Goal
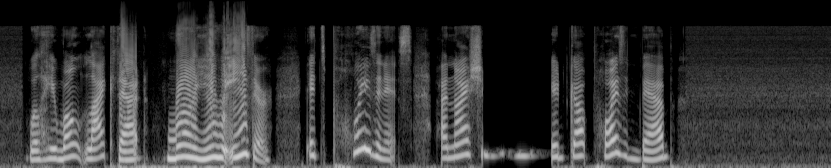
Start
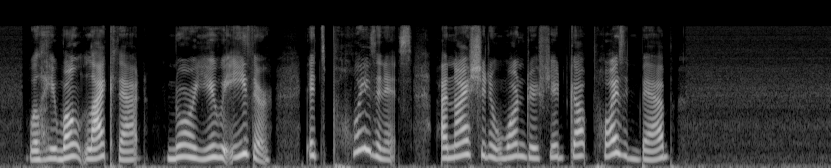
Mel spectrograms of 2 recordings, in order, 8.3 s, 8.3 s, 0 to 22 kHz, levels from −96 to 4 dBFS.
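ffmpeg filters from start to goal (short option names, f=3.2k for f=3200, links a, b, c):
-filter_complex "[0:a]alimiter=limit=-17.5dB:level=0:latency=1:release=346,asettb=1/sr,asplit=3[a][b][c];[a]atrim=end=1.184[d];[b]atrim=start=1.18:end=2.55,asetpts=PTS-STARTPTS,afade=t=in:d=0.004:c=qsin,afade=t=out:st=1.366:d=0.004:c=qsin,aeval=exprs='0.133*(cos(1*acos(clip(val(0)/0.133,-1,1)))-cos(1*PI/2))+0.0473*(cos(5*acos(clip(val(0)/0.133,-1,1)))-cos(5*PI/2))':c=same[e];[c]atrim=start=2.546[f];[d][e]acrossfade=d=0.004:c1=hsin:c2=qsin[g];[g][f]acrossfade=d=0.004:c1=qsin:c2=hsin,asettb=1/sr,asplit=3[h][i][j];[h]atrim=end=4.834[k];[i]atrim=start=4.83:end=5.53,asetpts=PTS-STARTPTS,afade=t=in:d=0.004:c=qsin,afade=t=out:st=0.696:d=0.004:c=qsin,asuperpass=centerf=340:order=20:qfactor=3.1[l];[j]atrim=start=5.526[m];[k][l]acrossfade=d=0.004:c1=hsin:c2=qsin[n];[n][m]acrossfade=d=0.004:c1=qsin:c2=hsin,volume=4dB"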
